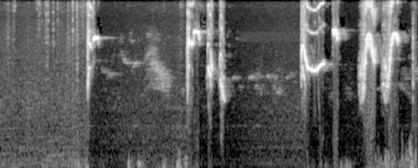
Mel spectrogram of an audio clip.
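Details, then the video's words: White-rumped shama singing to provoke other birds into song: scattered loud phrases of sharp high sweeping notes, short bursts separated by pauses, with faint low rumbling in the background. "Pancingan Murai Batu Langsung Nyaut Auto Bunyi Cpt Gacor Full Isian Buat Masteran Suara Burung Murai"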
